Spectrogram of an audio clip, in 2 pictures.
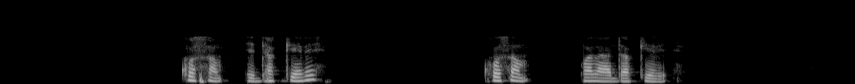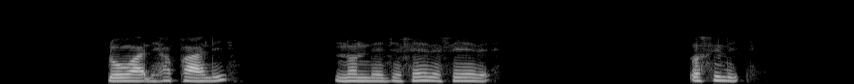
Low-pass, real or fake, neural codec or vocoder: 3.6 kHz; real; none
